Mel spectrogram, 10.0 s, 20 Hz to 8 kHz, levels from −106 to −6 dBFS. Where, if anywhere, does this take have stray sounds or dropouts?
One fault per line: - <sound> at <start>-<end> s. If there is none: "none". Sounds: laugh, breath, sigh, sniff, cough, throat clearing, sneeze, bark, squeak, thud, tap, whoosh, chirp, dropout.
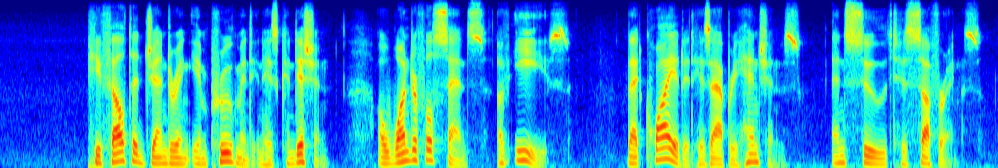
none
